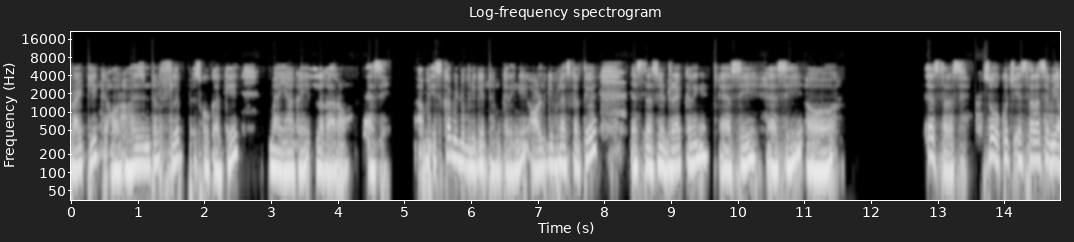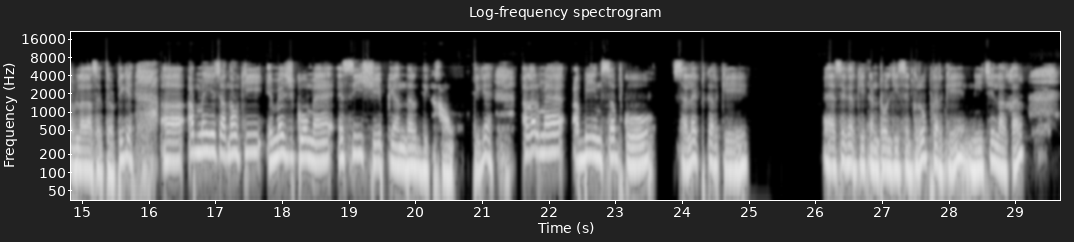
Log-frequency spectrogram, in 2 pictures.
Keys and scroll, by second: 1.0 Left, 2.2 Left, 7.4 Left, 9.6 Left, 11.0 Left, 18.5 Left, 23.0 Left, 26.1 shift+Left, 27.6 ctrl+g.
